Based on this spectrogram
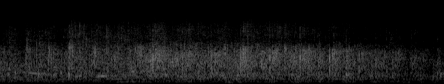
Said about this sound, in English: You want to give them a round of applause, my assistants this morning.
